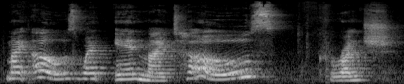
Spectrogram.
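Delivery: slow, sing-song picture-book narration; children's story reading. A narrator's reading. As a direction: read it to little ones, savouring each rhyme.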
